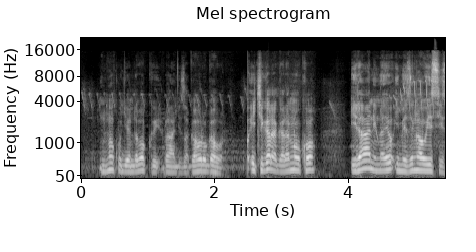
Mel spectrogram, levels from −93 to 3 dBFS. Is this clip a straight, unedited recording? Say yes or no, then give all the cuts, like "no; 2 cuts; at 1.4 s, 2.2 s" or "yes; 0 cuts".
no; 1 cut; at 2.5 s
